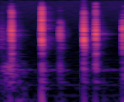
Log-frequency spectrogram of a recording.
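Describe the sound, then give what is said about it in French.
Six crisp button clicks on a Polyend hardware sampler, irregularly spaced, fairly quiet, each a short bright tap with no voices. “Euh, tu, sais pourquoi je veux un polyend de Knar C'est le son des boutons.”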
